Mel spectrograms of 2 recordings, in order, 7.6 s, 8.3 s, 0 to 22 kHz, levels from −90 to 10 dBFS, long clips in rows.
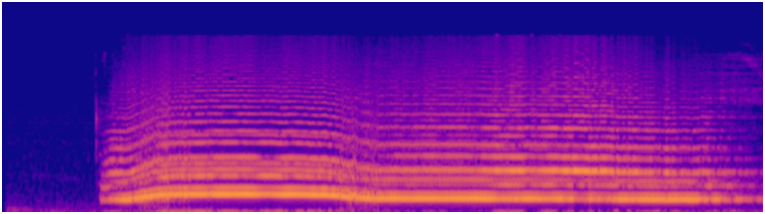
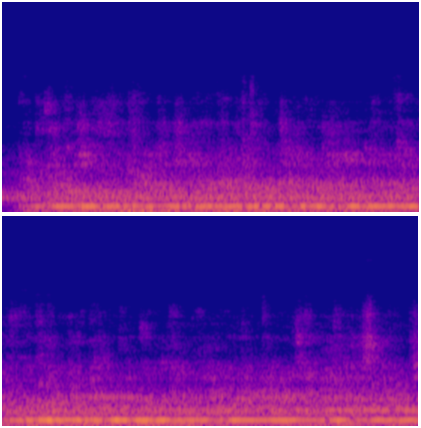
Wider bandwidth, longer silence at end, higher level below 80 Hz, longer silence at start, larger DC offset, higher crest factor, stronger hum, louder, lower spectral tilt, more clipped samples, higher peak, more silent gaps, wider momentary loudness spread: first, 9.4 kHz vs 3.4 kHz; about the same, 0 s vs 0 s; second, -58 dBFS vs -42 dBFS; first, 1 s vs 0 s; neither; about the same, 8 dB vs 12 dB; neither; first, -19 LUFS vs -31 LUFS; second, -5 dB/octave vs -12.5 dB/octave; neither; first, -10 dBFS vs -18 dBFS; neither; about the same, 5 LU vs 6 LU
